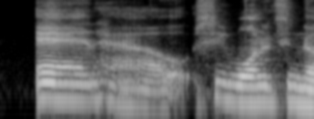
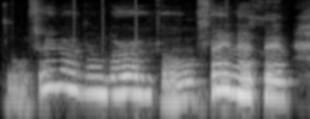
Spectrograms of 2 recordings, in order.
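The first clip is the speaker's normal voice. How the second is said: mock silent warning; 4 semitones higher than usual. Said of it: "giving a look like".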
